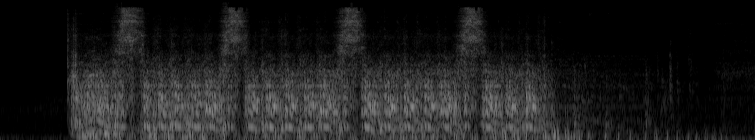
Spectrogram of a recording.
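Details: DAF XF diesel truck cranking steadily with uneven compression pulses but not starting, with number three injector fuel line blanked off; number three was found blowing combustion gas, and the injector was then pulled. Earlier faults: coolant pressure, kickback, cam/crank sync errors.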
